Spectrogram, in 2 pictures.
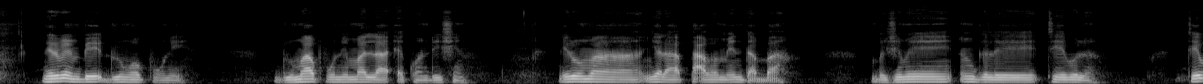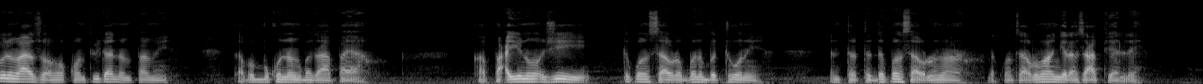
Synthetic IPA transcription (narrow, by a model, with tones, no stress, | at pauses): nɨ˦ɾɨ˦bɨ˦m̩˨be˦duː˦ŋɔ˦puː˨nɨ˨ | duː˨maː˦puː˨nɨ˦ma˦la˦ʔɛ˨kɔ˨ndi˦ʃɔ˨n | nɨ˦ɾɨ˦ba˦maː˦ɲɛ˦la˨pa̰˨ʔa̰˨ba˦mɪ˦n˦da̰˨bːa̰˨ | bɨ˨ʒɪ˦mɨ˦ŋ̩˦ɡɨ˨lɨ˦teː˦bɨ˦l | te˦bɨ˦lɨ˦maː˦zʊ˨ʔʊ˨ko˨mpu˦ta˦nɨ˨mpa˦mɨ˨ | ka̰˨bɨ˦bʊ˦ku˦nɨ˦ŋ͡mɡ͡ba˨zaː˦pa˨ja̰˨ | ka˨pa̰˨ʔji˦no˦ʒi˦ | dɨ˦k͡pɨ˦nsa˨bɾɨ˨ɡ͡bɨ˦nɨ˦bɨ˨toː˦nɨ˨ | n̩˦tɨ˨ɾɨ˨tɨ˨dɨ˦k͡pnsa̰˨bɾɨ˦maː˦dɨ˨k͡pɨ˨nsa̰˨bɾɨ˦maː˦ɲɛ˦la˨za̰˦ʔpi˨ɛ˨lːɨ˨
